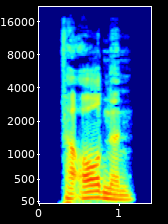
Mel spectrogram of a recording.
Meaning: 1. to prescribe (to order a drug or medical device for use by a particular patient) 2. to prescribe, to decree (to specify as a required procedure or ritual)
- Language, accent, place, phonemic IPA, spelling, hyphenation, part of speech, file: German, Germany, Berlin, /fɛʁˈɔʁtnən/, verordnen, ver‧ord‧nen, verb, De-verordnen.ogg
